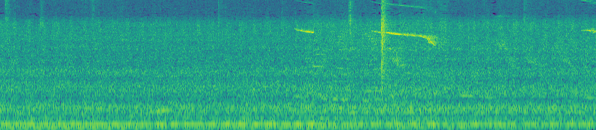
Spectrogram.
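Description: A steady low background hum, with a small bird giving a few short, high chirps that fall in pitch, about halfway through and again at the end.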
